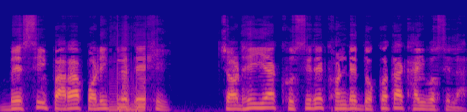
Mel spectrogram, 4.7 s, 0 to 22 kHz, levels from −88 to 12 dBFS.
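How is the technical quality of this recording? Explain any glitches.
The technical quality is compromised in two ways: a dull, band-limited character that runs through the whole speech clip, and a brief robotic passage near its start.

Throughout, the file is most likely low-bitrate audio saved at a high bitrate. The sound points to a first pass through a very low-bitrate codec, around 16 kbit/s, followed by re-encoding as a roughly 192 kbit/s MP3. The larger second encoding cannot restore what the first discarded, so the audio stays muffled, with nothing above about 12.3 kHz.

From 1.10 to 1.51 s, the speech turns into a rigid metallic buzz, most likely robotic sound from repeated short buffers. New audio was not arriving often enough, so playback kept looping the last fragment while real audio was skipped. The buzz sits at 93.8 Hz, which fits a buffer of roughly 10.7 ms. About 70% of that stretch is repeated audio, leaving only a rough outline of the speech.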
